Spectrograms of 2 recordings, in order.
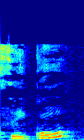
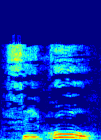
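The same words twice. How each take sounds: First: "go" with a hard g and a lifted end. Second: "go" said with a hard g. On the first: Teacher repeats the hard "go" for pupils. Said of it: "Donc G-O". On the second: Teacher shows pupils G with O. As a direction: say "go" with a hard g, stressed. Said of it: "G avec O". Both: Shown as a demonstration.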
